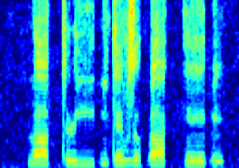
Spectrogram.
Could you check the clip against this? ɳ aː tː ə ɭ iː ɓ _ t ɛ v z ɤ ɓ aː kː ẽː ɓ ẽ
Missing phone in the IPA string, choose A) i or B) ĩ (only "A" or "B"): B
